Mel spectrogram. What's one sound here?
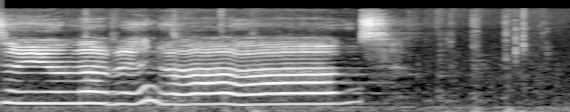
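A woman sings a long, wavering note through a loudspeaker, then stops.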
